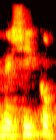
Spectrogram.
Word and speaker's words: México: que mxico digo mxico porque hay que recordar que en el nahuat las palabras son graves y se acentúan en la penúltima sílaba E eso es algo polémico porque hoy en día incluso los nagu hablantes suelen decir México no Mexico yo sostengo que debería ser Mexico pero ahí lo dejamos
